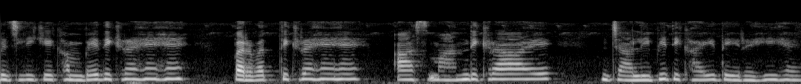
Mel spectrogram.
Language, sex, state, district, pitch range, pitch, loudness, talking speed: Hindi, female, Jharkhand, Jamtara, 210-240 Hz, 220 Hz, -19 LUFS, 150 wpm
